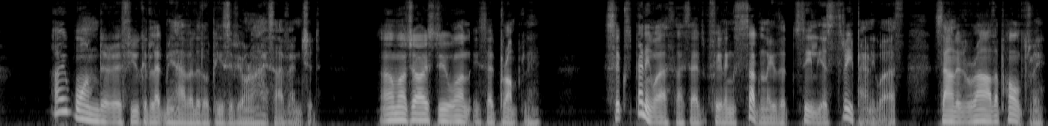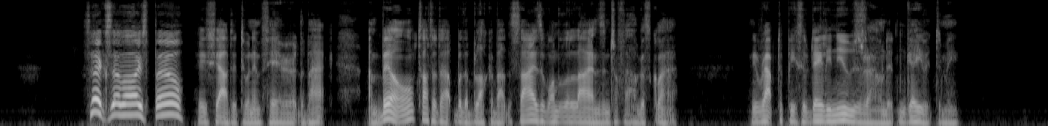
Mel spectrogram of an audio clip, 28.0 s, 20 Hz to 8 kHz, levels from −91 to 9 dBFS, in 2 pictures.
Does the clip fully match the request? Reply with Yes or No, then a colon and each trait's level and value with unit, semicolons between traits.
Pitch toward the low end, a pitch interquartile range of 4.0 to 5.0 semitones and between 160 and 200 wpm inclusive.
Yes: very low, 85 Hz; average, 4.5 semitones; average, 170 wpm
